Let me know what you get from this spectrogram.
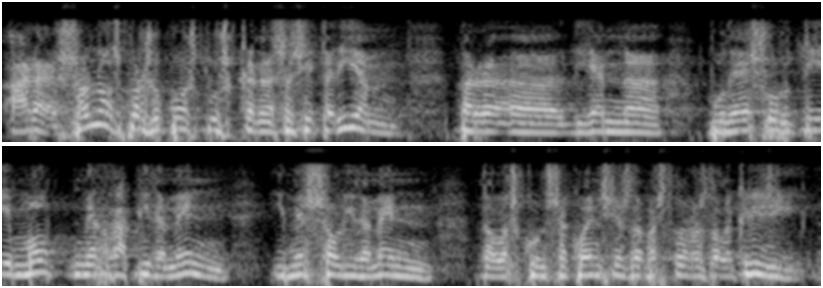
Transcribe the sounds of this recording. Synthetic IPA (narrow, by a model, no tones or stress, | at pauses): aɾəsonəlˠspɾəsupɔst̪uskənəsəsit̪əɾiəm | pəɾd̪iɣɛmnəpuðɛsuɾt̪imɔlˠt̪̚mezrapiðəmen | imesːuliðəmen | d̪ələskunsəkwɛnsiəzðəβəst̪əðoɾəzðələkɾizi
